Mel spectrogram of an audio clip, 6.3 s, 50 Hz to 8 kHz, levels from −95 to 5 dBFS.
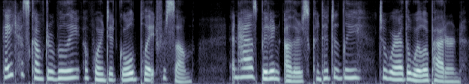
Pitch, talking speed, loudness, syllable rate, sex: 230 Hz, 170 wpm, -18 LUFS, 5.7 syllables/s, female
